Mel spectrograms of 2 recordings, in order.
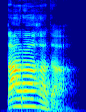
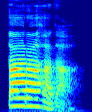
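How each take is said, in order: No difference in how they are said.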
